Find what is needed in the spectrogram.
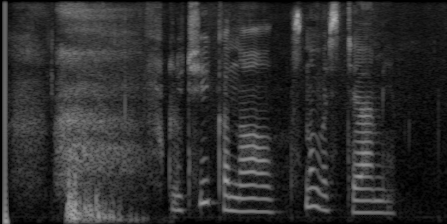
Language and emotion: Russian, sad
